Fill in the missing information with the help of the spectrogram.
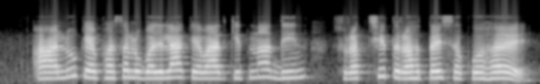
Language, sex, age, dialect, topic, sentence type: Magahi, female, 46-50, Southern, agriculture, question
